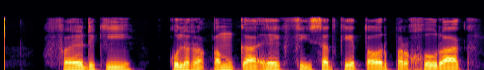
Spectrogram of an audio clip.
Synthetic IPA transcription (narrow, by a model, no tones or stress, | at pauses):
feːɪɖki | kʊlɾɐqəmkaʔeːkfiːsəd̪ket̪ɔːɾpɐɾxuːɾaːk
